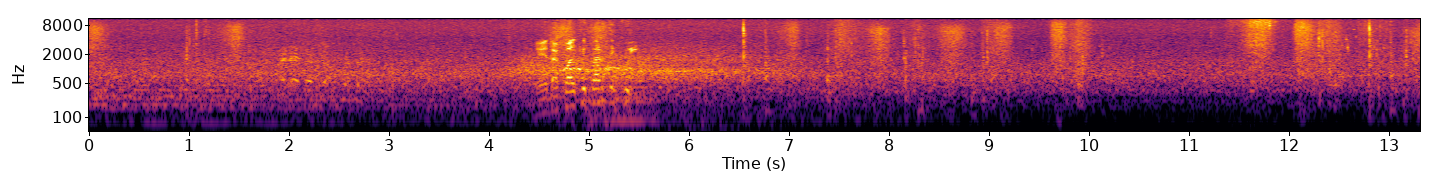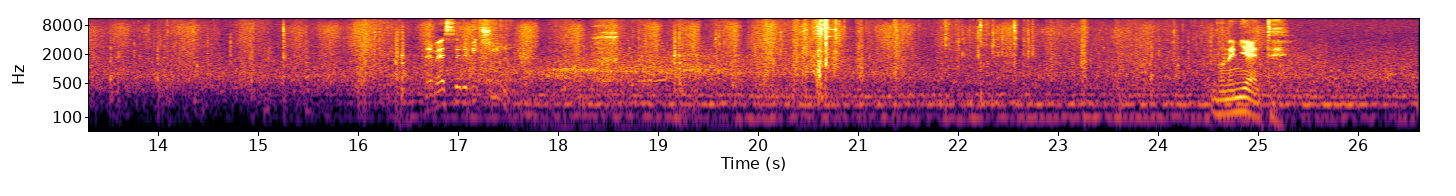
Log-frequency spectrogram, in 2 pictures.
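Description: Footsteps tread softly on wooden boards and stone.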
